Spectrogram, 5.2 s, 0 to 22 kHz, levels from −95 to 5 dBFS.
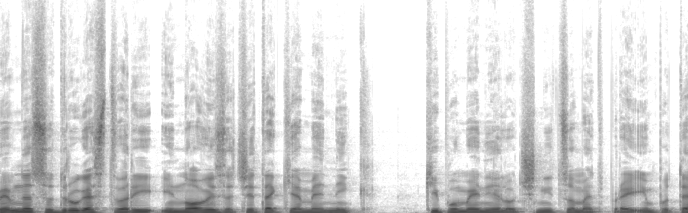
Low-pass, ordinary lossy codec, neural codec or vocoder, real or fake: none; none; none; real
